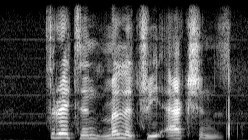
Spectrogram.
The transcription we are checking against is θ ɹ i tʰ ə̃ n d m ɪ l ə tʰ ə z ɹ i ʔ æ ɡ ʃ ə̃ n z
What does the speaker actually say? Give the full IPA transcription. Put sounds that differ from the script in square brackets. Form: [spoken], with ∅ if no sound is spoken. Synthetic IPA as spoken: θ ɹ [ɛ] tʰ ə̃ n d m ɪ l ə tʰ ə [∅] ɹ i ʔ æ [k] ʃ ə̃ n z

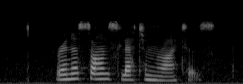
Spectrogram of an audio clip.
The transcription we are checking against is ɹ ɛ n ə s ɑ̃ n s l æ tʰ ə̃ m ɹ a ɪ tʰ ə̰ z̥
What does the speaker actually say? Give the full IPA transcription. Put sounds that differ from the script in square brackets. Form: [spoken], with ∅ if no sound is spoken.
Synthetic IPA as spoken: ɹ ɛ n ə s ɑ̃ n s l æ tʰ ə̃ [n] ɹ a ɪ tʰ ə̰ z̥

